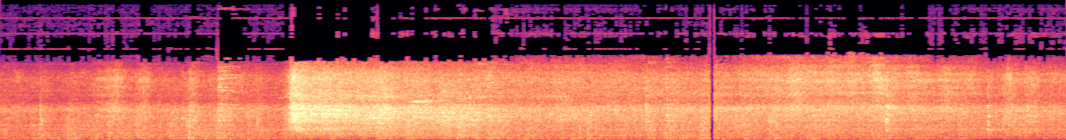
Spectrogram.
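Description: Train running on rails: a steady rail noise with some clatter, which turns suddenly louder and hissier about three seconds in.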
